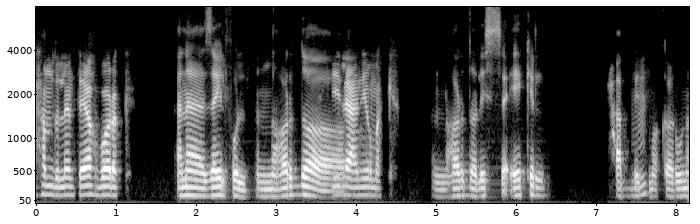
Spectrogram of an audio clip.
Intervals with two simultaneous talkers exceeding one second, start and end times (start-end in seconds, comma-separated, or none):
none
